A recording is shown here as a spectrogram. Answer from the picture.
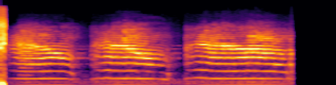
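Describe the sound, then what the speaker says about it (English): Three drawn-out, tonal cat meows follow one another closely, loud and clean, played as an enemy sound effect in the video game Adventure at C:, then silence. "This is a cat."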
